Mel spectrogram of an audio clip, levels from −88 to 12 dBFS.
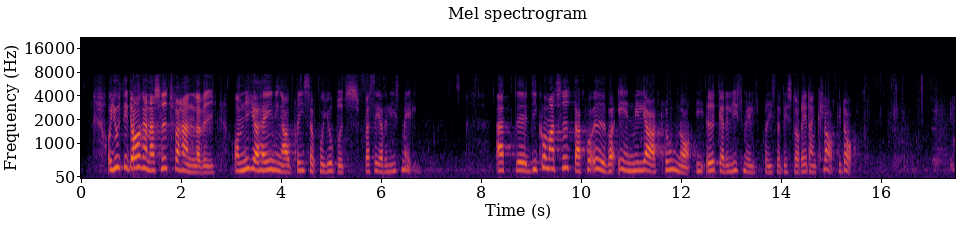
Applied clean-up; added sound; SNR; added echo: neural separator model SepFormer DNS4.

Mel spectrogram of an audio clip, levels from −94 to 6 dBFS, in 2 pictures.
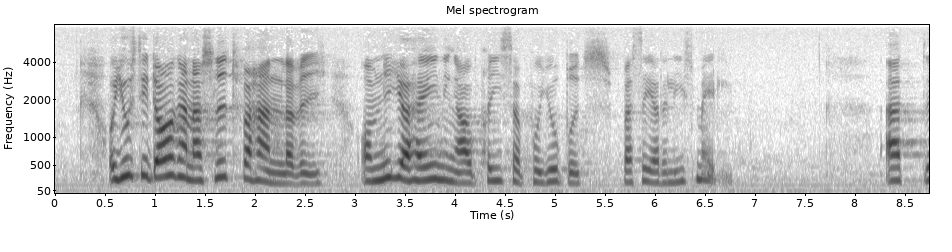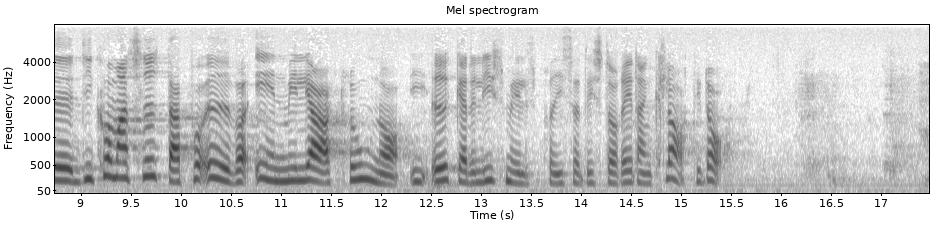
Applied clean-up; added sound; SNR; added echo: none; none; none; none.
